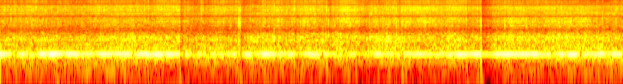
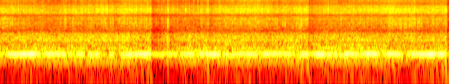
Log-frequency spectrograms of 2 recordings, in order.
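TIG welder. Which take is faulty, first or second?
second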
